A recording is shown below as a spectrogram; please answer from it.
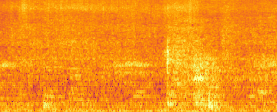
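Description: A spoon stirring chunks of mango cooking in oil in a black pot, over a low, steady sizzle, with a short louder scrape about one and a half seconds in.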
